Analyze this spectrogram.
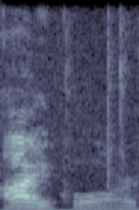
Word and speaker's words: ichor: fill it with magical I core that's pronounced I core for those in this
